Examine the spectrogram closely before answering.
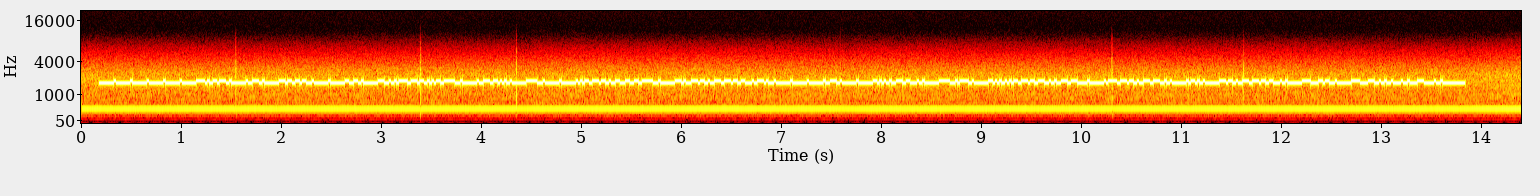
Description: RTTY (45.45 baud, 170 Hz shift), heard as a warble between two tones, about 1800 Hz centre, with static crashes and a steady whistle near 400 Hz. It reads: A LINE STARTS WITH A CHARACTERS NAME AND A COLON.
